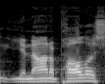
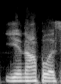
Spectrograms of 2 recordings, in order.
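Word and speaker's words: Yiannopoulos: in the media Milo yanan I think that's how you pronounce his name yeah it's actually yannopoulos I know it's a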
